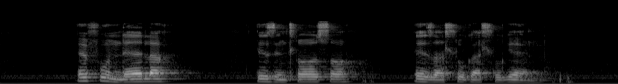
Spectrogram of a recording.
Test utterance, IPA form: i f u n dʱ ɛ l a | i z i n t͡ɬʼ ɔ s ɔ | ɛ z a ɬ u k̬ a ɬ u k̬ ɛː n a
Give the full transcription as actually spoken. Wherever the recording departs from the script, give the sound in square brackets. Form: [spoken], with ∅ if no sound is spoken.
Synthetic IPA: [e] f u n dʱ ɛ l a | i z i n t͡ɬʼ ɔ s ɔ | ɛ z a ɬ u k̬ a ɬ u k̬ ɛː n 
